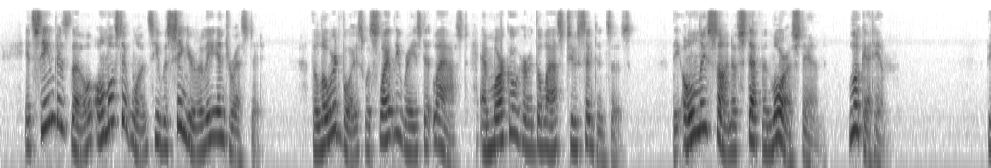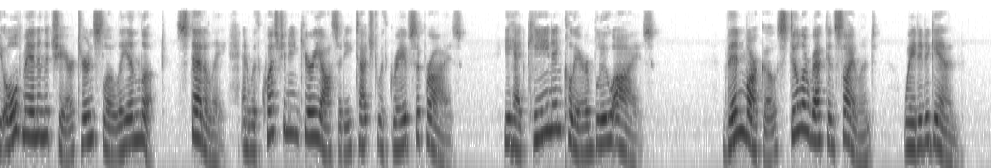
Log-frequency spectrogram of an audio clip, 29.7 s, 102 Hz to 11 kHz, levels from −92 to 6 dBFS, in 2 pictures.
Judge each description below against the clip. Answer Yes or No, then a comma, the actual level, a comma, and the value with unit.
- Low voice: No, high, 200 Hz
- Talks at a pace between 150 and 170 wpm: No, average, 140 wpm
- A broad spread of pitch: Yes, wide, 6.5 semitones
